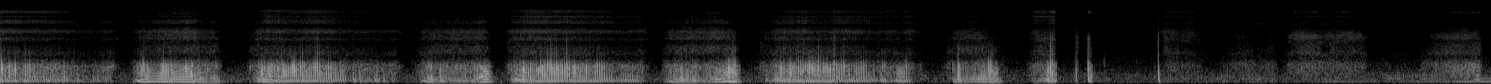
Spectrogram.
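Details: Five-month-old baby snoring while asleep and sucking as if drinking milk in a dream: rapid, rough, rattling breaths in quick succession, then quieter breathing; harmless infant snoring.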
